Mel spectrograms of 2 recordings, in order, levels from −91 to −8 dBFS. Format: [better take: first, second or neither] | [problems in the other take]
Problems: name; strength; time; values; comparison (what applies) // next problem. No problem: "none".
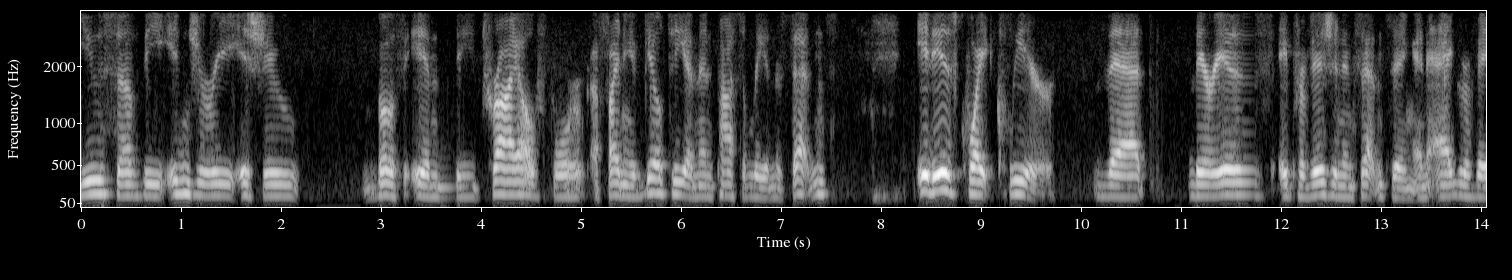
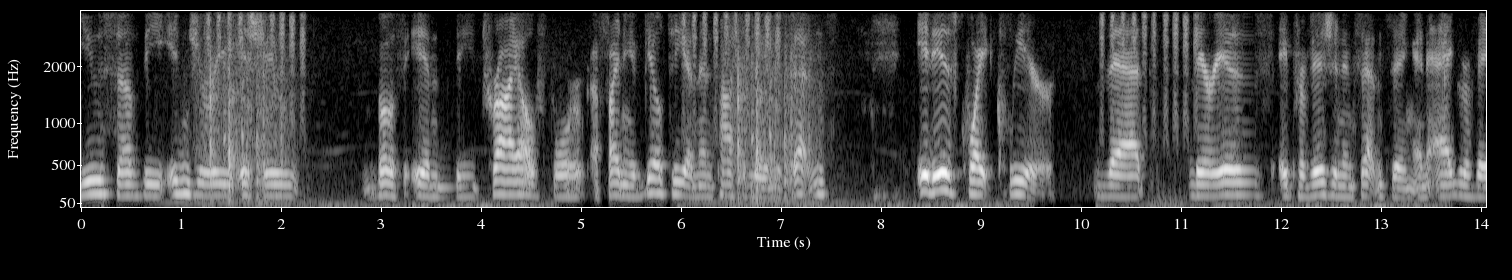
first | background sound (Bird + Bird); 15 dB below the speech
